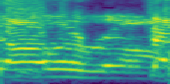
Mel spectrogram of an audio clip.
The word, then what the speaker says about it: Dalaran: But chapter 3 is Streets of Dalaran, and then chapter 4 how do you pronounce Dalaran.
